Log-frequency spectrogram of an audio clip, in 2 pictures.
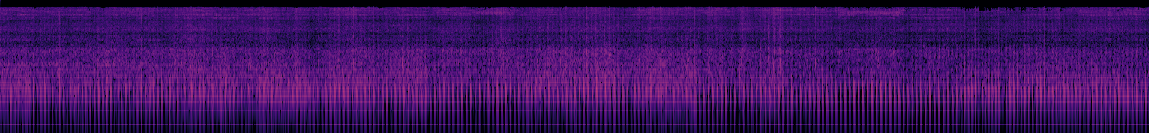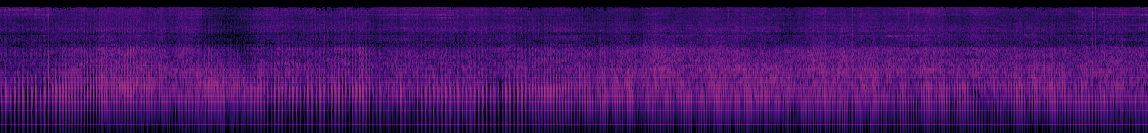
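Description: Husqvarna dirt bike engine running as it is ridden, its pitch stepping up and down several times with throttle and gear changes.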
